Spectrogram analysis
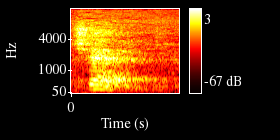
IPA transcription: ʧeː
